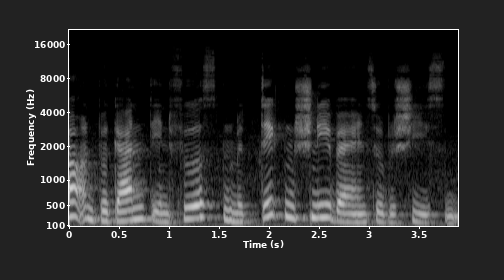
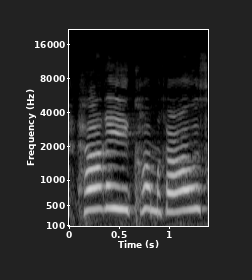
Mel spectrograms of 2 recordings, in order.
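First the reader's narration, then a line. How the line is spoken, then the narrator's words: Called out. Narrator (German): rief Melissa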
